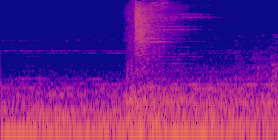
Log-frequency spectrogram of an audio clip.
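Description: A sharp hit sounds as a blade strikes.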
